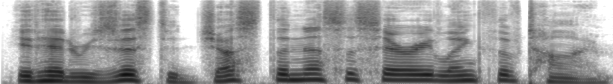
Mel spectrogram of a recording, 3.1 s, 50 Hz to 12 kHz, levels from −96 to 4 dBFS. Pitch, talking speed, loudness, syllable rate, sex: 145 Hz, 175 wpm, -16 LUFS, 4.8 syllables/s, male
